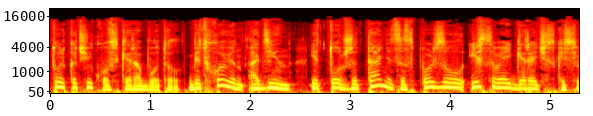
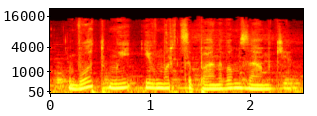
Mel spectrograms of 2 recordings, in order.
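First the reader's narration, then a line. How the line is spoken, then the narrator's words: Plain. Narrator (Russian): сказал Щелкунчик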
